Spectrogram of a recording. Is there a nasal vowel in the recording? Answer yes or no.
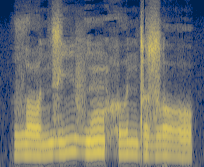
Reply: yes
